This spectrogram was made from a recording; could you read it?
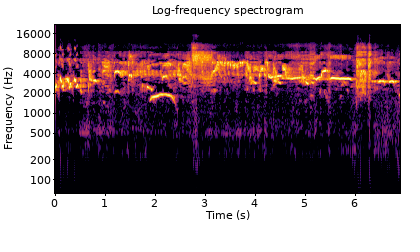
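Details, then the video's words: Steady, full Oriental magpie-robin song used to tutor other birds: a continuous stream of high chirps and scratchy notes, with a clear downslurred whistle near two seconds and a long level whistle toward the end. "Masteran isian ful burung kacer gacor"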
